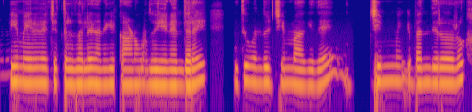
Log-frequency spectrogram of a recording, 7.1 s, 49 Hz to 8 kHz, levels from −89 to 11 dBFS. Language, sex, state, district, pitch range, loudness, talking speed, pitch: Kannada, female, Karnataka, Bangalore, 175-195 Hz, -18 LUFS, 110 wpm, 185 Hz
